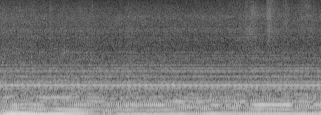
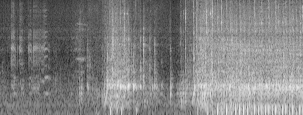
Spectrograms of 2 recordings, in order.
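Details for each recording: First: Craftsman four-stroke edger, Tecumseh engine, throttle about halfway: drones at steady low speed that never rises despite throttle adjustment; governor linkage hooked in wrong throttle hole. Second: Craftsman four-stroke edger, Tecumseh engine, after moving governor linkage to correct hole, choke on, throttle under halfway: starts rough then settles into quick even beat at steady speed; neighbor's mower faint behind; normal running.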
